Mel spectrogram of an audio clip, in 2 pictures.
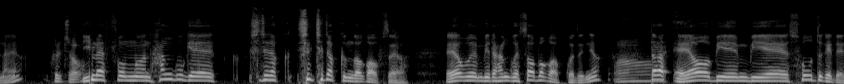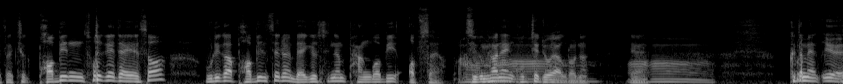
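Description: Compressed frames skipped at 0.89–0.94 s, 6.63 s, 9.39–9.43 s and 16.45–16.49 s: the speech jumps ahead in steps that fit 20 ms frames, losing roughly a fifth of a second at first and less later.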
